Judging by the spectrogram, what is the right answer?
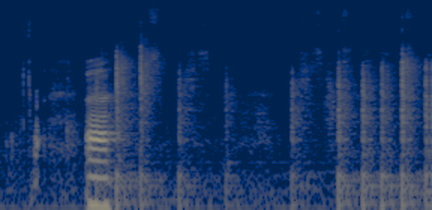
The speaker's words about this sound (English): But first I write down the equation.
